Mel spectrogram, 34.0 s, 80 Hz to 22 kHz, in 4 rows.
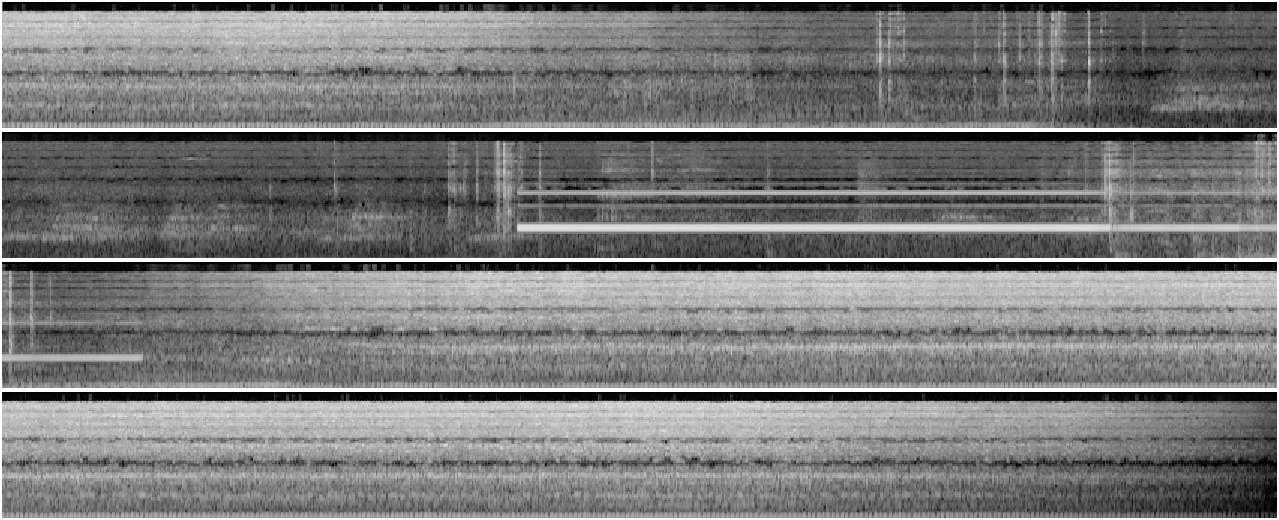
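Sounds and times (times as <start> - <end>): car engine cranking and idling: 0.0 - 7.8, 10.3 - 34.0
steady high beep: 12.0 - 18.0.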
